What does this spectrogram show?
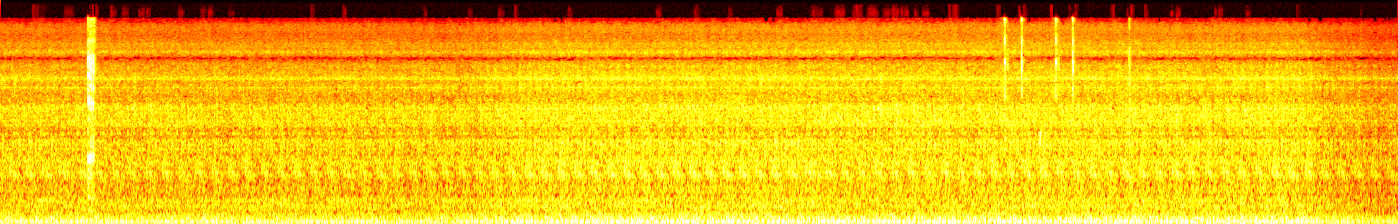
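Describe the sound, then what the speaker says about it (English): A Ford pickup truck engine idling in the game Greenville, a steady deep rumbling drone that holds close and loud throughout with only a few faint clicks on top and no talking. "Oh, the idle sounds so good."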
